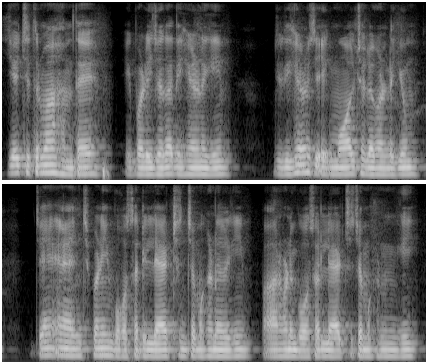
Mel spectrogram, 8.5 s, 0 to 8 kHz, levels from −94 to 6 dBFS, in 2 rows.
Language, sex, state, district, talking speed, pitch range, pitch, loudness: Hindi, male, Uttarakhand, Uttarkashi, 245 wpm, 105-115 Hz, 110 Hz, -18 LUFS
